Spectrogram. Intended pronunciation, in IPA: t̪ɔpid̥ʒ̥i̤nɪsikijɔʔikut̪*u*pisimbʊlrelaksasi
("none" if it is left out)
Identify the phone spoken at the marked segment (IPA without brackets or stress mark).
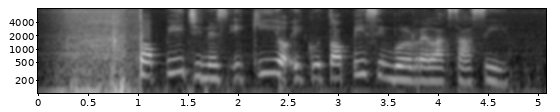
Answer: ɔ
